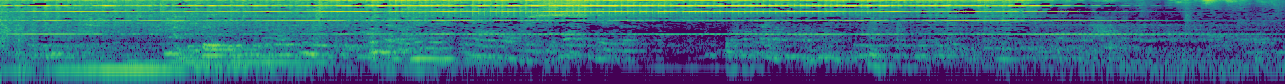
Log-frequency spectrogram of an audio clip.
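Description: Small battery-powered buzzer of a homemade alarm circuit sounding one steady, shrill electronic tone, which cuts off about ten seconds in.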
